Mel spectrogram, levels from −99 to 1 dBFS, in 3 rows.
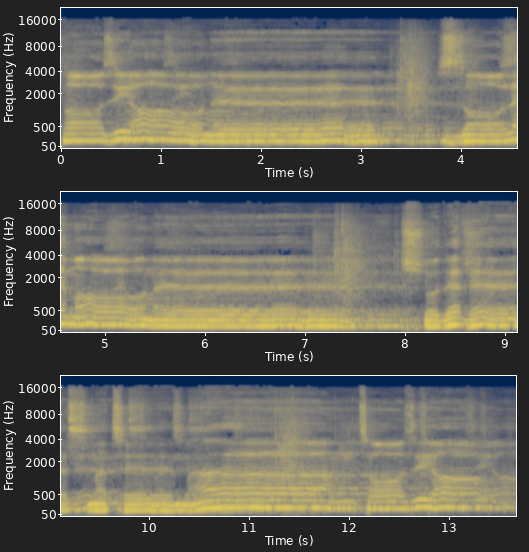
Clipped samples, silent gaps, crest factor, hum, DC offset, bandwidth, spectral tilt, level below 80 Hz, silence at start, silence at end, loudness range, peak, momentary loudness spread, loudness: under 0.1%; none; 16 dB; none; under 0.1%; 17 kHz; -4.5 dB/octave; -56 dBFS; 0 s; 0 s; 2 LU; 0 dBFS; 4 LU; -16 LUFS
